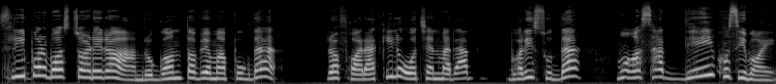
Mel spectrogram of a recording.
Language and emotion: Nepali, happy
